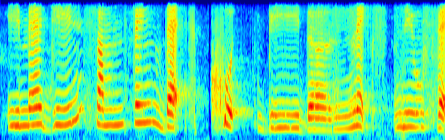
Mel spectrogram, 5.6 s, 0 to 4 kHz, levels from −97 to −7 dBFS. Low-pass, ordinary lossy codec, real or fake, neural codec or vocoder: 3.6 kHz; none; fake; vocoder, 22.05 kHz, 80 mel bands, WaveNeXt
